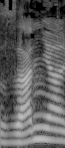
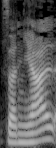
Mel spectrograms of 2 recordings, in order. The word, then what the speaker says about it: Sanyal: Genau, es ist ein weiches S wie Sonne am Anfang und ansonsten, und es ist die Betonung auf der ersten Silbe, also Sanyal, nicht Sanyal, aber ansonsten ist es alles toll.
